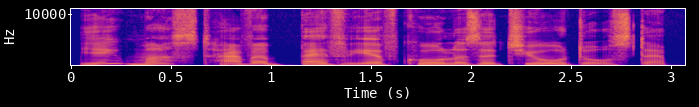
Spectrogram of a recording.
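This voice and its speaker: Play a wry young viscount, voiced by a woman narrator, formal and teasing in an old-fashioned storybook way. Let the lines swing widely in pitch, and keep the sound close and dry. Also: huge pitch swings, normal speed, darkish tone, dry recording, heavily acted. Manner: formal period speech, rising to a strained high pitch.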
